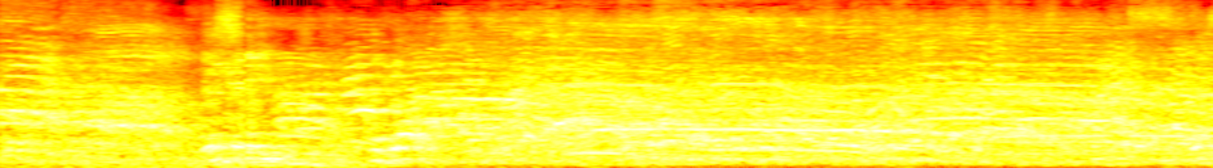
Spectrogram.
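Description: A crowd gathered at a representative's town hall, loud and sustained, with shouting and jeering voices that swell after a brief dip and then hold steady throughout, with a voice speaking over the din.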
